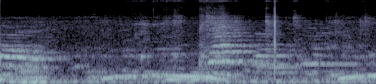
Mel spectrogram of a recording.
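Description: Pigeons coo in soft, low, rolling calls, repeated close by, with a person talking quietly alongside and faint rustling in the background.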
